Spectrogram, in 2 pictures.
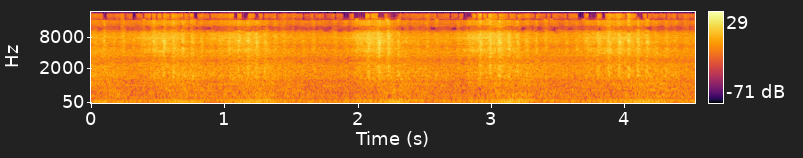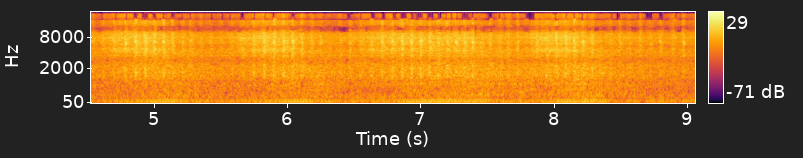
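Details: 1970 Dodge D200 V8 truck, first start on brake cleaner as starting fluid: lumpy idle surging up and down about once a second, running rough; owner suspects a vacuum leak, with many vacuum hoses plugged off by screws.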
